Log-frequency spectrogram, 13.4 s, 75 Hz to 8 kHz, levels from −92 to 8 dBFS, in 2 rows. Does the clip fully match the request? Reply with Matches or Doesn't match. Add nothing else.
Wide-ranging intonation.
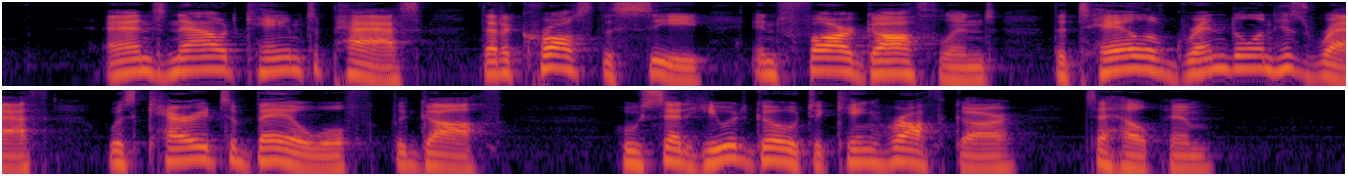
Matches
